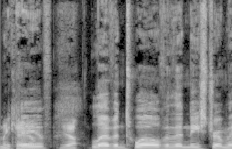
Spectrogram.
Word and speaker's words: Mikheyev: Then in the first it was Mikheyev, I think is how you say his name. Mikheyev.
